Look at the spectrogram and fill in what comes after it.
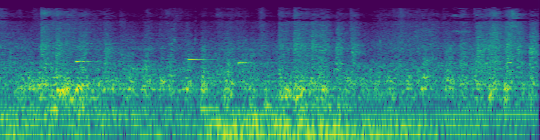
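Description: Railway carriage running on the track, heard from inside: a steady, loud rumble of the wheels with clicks and a few short, high squeaks.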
